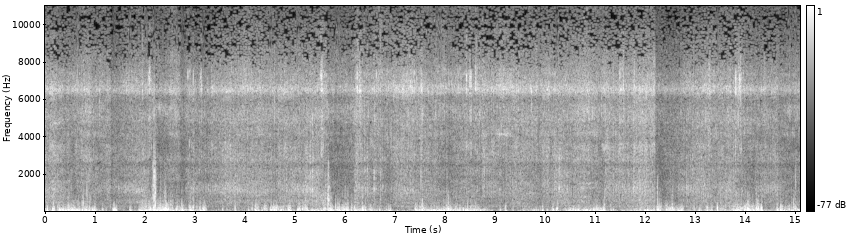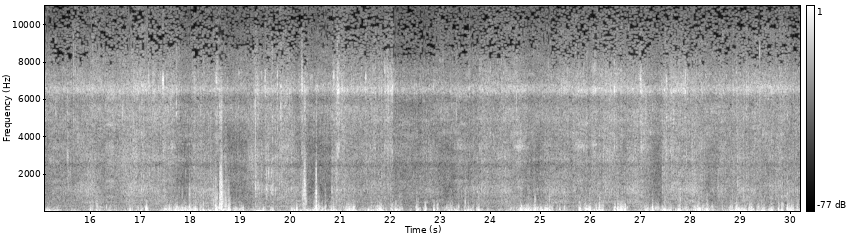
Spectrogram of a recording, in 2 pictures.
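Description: Wind buffeting the microphone of a mountain-bike-mounted camera at speed on a dirt singletrack descent, over an uneven rumble of tyres and bike rattling on the rough ground. A few sharper knocks come through as the bike hits bumps, near the start and again about two-thirds of the way through.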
